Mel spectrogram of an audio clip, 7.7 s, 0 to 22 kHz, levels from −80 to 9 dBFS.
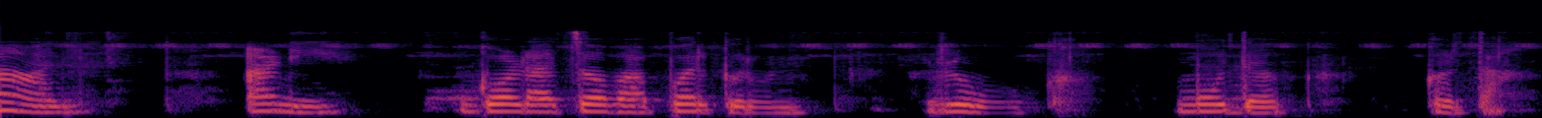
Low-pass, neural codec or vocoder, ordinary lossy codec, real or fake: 7.2 kHz; vocoder, 24 kHz, 100 mel bands, Vocos; AAC, 48 kbps; fake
